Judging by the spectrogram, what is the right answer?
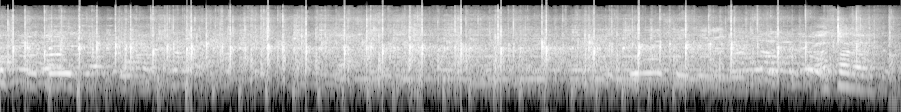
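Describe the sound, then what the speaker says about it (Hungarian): Wedding guests clapping together in a hall, a steady dense wash of applause over a crowd murmur that keeps going for several seconds. "hanem akkor egy tapsot mindenkitől"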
